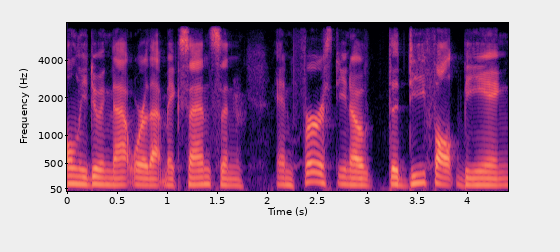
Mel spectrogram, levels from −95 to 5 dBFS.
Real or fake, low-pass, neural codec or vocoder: real; 7.2 kHz; none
